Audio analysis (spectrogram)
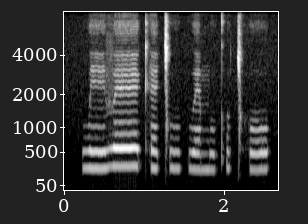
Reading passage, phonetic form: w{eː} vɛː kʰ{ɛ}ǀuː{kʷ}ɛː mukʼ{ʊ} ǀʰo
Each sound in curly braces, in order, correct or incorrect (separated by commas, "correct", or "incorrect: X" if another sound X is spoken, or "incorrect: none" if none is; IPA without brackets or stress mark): correct, correct, correct, incorrect: u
